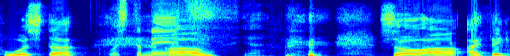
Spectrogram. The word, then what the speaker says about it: Worcester: going to get really mad that you said warchester but it is pronounced worcester oh god i screwed up i knew i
